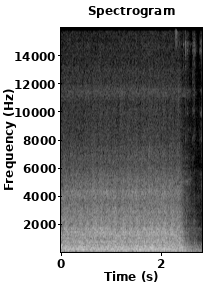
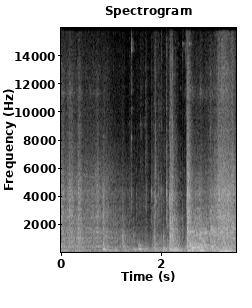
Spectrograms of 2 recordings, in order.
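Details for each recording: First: Dodge Dart during rewiring after steering column work, in neutral: starter churns steadily for over two seconds with no catch or firing; no ignition, no 12 volts to the ballast resistor. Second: Dodge Dart, very cold with choke barely on: short cranking bursts catch into an uneven running engine that sounds like it wants to die but keeps running on its own; starts and runs.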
